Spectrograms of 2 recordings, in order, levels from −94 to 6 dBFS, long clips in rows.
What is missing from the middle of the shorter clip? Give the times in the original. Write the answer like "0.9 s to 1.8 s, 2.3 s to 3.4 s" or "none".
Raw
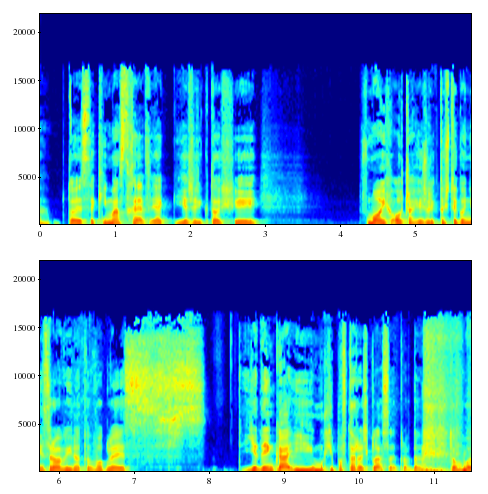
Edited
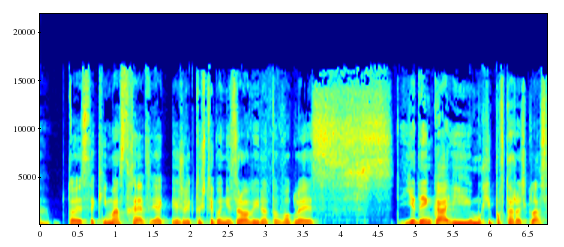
1.8 s to 5.0 s, 8.0 s to 8.4 s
